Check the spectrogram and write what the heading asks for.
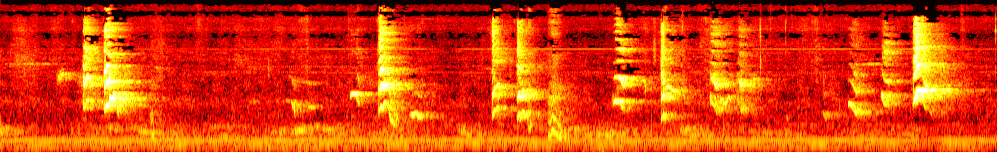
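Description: Husky puppies yipping and giving short, high-pitched little barks as they play-wrestle, in scattered calls that fall in pitch, the loudest about a second in and near the end.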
